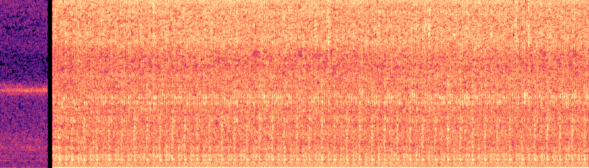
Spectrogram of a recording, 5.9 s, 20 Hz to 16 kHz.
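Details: Completely rebuilt BMW E46 engine whose timing owner cannot set correctly: above 2000 rpm a loud drone with rough rhythmic knock about four beats a second, worsening with speed; cause not confirmed.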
